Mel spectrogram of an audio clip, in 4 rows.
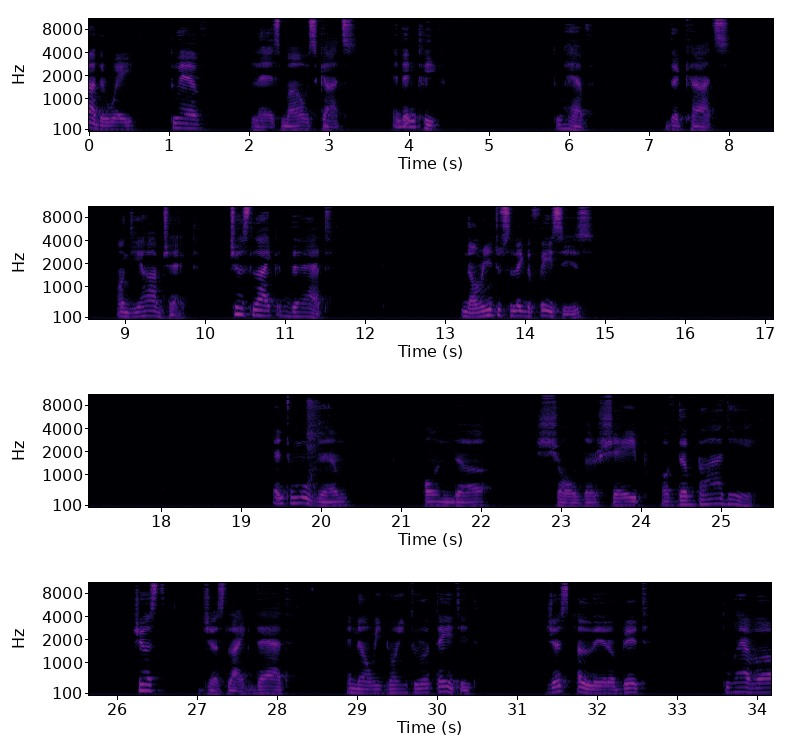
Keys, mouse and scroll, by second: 9.7 a, 12.1-13.9 drag, 13.5 c, 18.9 g, 25.8 r.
